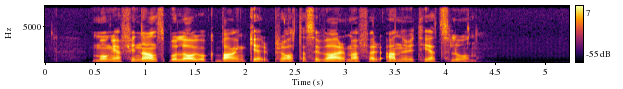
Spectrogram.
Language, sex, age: Swedish, male, 24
